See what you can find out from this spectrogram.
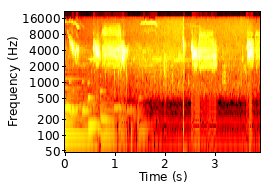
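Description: bird song

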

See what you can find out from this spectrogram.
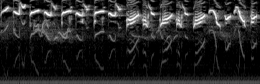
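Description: black-and-white warbler song

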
